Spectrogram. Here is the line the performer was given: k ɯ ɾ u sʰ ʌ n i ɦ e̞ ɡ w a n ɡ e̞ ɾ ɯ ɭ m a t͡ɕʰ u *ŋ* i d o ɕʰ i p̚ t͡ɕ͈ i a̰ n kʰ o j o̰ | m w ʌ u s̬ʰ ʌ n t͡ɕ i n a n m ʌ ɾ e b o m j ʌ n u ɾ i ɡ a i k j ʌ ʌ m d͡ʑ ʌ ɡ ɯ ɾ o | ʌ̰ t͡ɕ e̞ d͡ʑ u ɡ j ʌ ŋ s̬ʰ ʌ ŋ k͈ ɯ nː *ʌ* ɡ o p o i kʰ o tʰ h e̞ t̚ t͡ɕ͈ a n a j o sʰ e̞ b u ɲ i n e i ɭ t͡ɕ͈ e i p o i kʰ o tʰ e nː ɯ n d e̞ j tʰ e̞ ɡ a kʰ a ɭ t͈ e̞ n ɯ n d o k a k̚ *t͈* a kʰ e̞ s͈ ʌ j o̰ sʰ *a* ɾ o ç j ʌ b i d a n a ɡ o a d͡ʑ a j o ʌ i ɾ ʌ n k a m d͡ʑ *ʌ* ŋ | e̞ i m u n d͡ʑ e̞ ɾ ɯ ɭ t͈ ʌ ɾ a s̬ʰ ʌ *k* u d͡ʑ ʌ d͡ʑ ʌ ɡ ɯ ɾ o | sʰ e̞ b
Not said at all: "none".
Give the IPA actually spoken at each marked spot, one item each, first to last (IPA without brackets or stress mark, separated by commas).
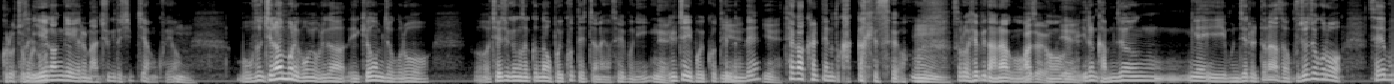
ɡ, a, k͈, ʌ, ʌ, k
